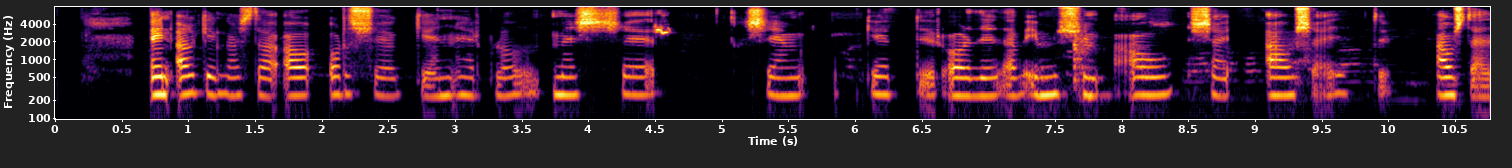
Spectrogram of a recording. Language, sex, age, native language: Icelandic, female, 18-19, Icelandic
